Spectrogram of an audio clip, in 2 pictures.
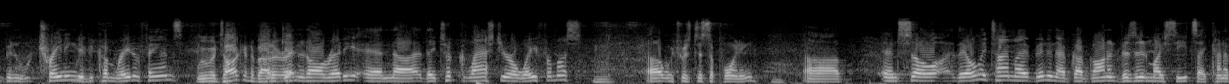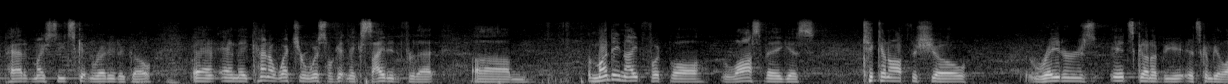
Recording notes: Live From The Cosmopolitan of Las Vegas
